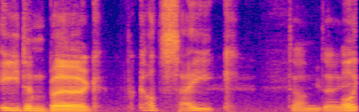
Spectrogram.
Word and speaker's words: Edinburgh: Ah, it's like uh Edinburgh, I think. Oh, come on. It's pronounced Edenberg.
